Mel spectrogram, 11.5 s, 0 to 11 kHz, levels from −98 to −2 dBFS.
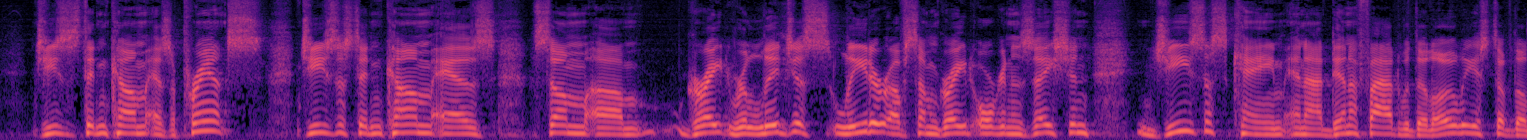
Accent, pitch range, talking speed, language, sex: American, 130-165 Hz, 145 wpm, English, male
